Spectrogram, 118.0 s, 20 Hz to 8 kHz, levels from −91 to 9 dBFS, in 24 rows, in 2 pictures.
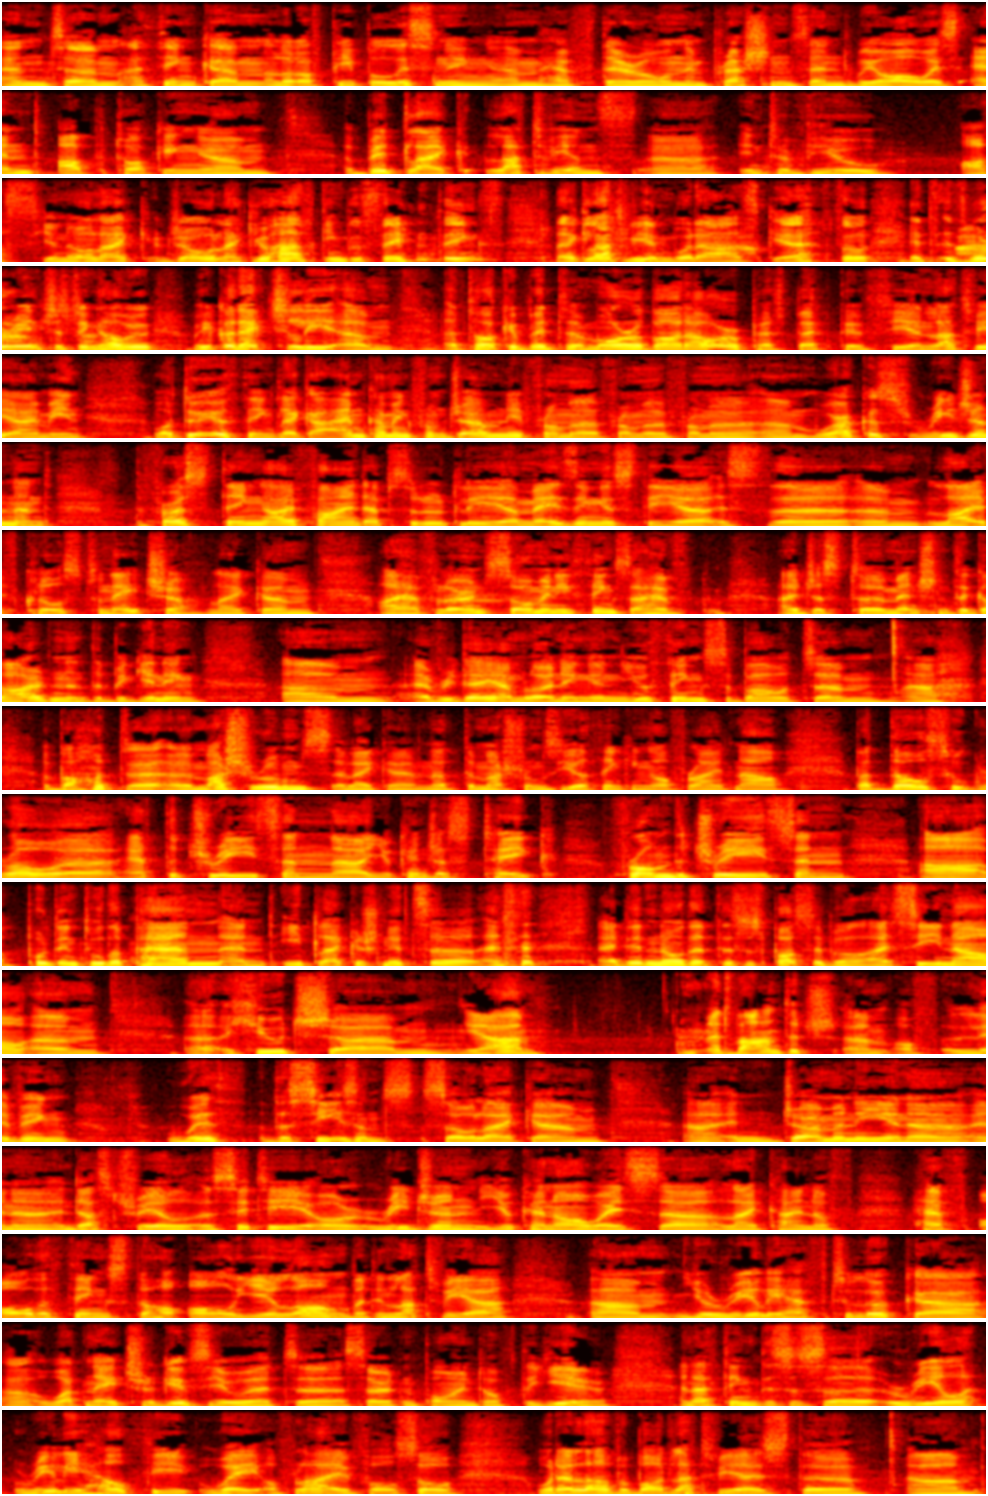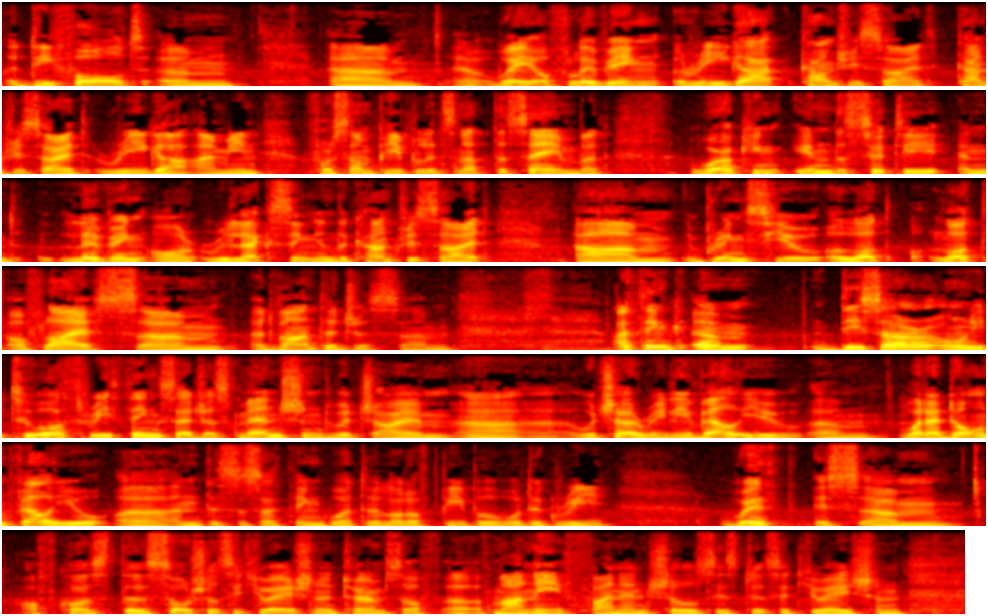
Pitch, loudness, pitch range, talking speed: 145 Hz, -20 LUFS, 130-165 Hz, 190 wpm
